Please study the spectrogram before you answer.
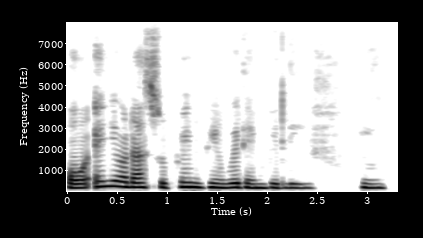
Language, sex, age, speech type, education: Nigerian Pidgin, female, 15-29, spontaneous, tertiary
